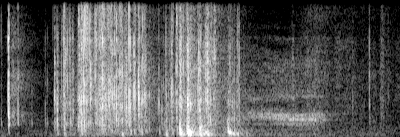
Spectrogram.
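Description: Clear plastic wrapper of a small Ferrero Rocher pack crinkling as it is handled and set down: a cluster of crackles in the first second or so, then quieter.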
